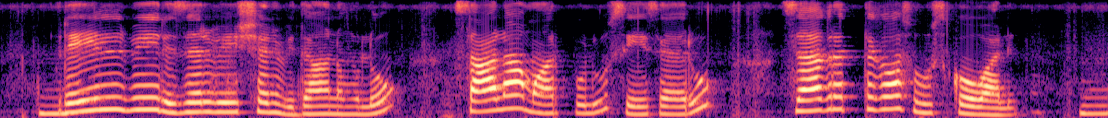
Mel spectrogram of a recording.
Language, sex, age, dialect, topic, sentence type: Telugu, female, 18-24, Utterandhra, banking, statement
